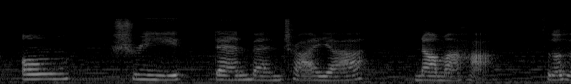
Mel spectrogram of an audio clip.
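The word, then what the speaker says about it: ॐ श्री: on the screen in a sanskrit but it's pronounced om shri so those are like three sorry four separate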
